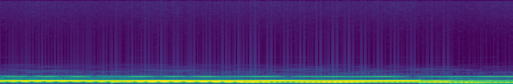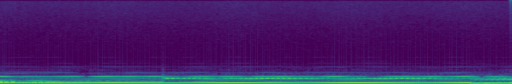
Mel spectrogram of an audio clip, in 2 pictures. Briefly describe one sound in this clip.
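A synthesizer drones with low, slowly shifting tones.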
